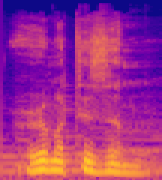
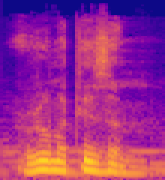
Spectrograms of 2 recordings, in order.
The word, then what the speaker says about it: rheumatism: we usually do as in zim with the swa sounding e in the middle so the right way to say this word is rheumatism again rheumatism this is the fourth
